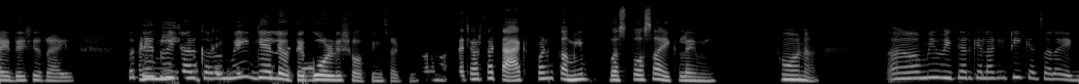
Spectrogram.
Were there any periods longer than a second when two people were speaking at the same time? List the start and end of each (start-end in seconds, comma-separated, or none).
1.4-3.1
